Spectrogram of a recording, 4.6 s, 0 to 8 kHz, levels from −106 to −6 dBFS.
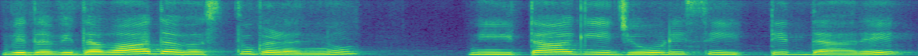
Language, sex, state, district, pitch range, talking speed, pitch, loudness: Kannada, female, Karnataka, Bidar, 235-300 Hz, 65 wpm, 265 Hz, -15 LUFS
